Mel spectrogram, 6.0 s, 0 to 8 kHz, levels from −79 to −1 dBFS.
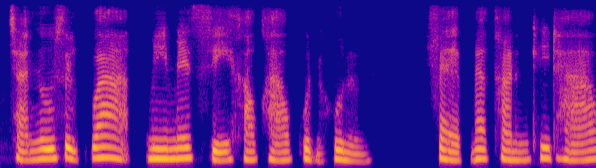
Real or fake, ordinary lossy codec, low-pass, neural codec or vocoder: fake; none; 7.2 kHz; codec, 16 kHz, 1.1 kbps, Voila-Tokenizer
